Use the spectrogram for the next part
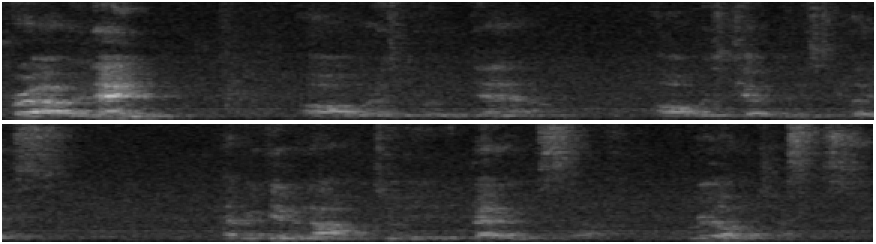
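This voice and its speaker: A man's voice: steady tone, normal speed, close to an everyday voice. A man playing a blunt, aggrieved man in a staged reading of a play. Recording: very echoey hall, distant mic, rumbling noise.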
